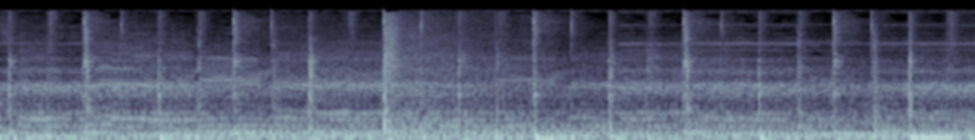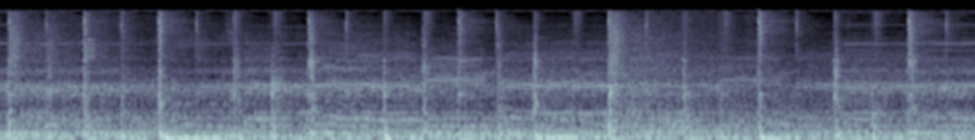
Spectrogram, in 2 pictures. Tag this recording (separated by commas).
Music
